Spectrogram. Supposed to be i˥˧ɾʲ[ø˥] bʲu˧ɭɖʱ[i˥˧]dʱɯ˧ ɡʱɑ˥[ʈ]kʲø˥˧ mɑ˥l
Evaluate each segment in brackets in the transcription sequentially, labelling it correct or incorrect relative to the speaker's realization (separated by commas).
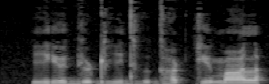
correct, incorrect, correct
